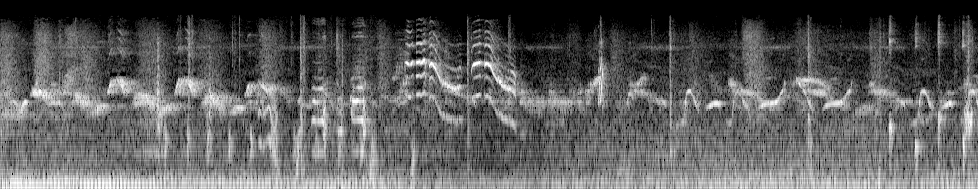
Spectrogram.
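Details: Chinese hwamei kept in a cage, pouring out varied whistled phrases over a low steady hum, with fluttering and rustling from the cage and one loud swooping burst midway.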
